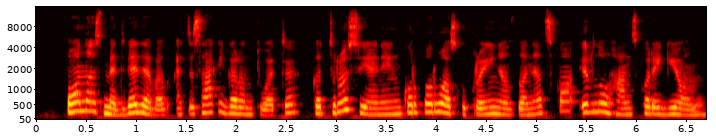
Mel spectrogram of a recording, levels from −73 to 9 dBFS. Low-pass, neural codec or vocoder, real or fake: 14.4 kHz; none; real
